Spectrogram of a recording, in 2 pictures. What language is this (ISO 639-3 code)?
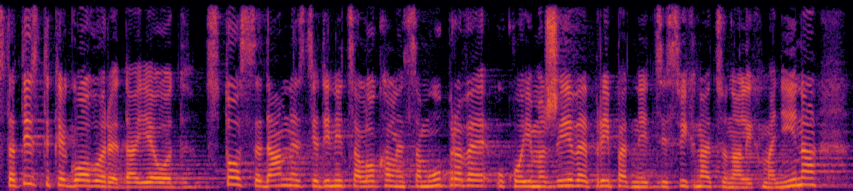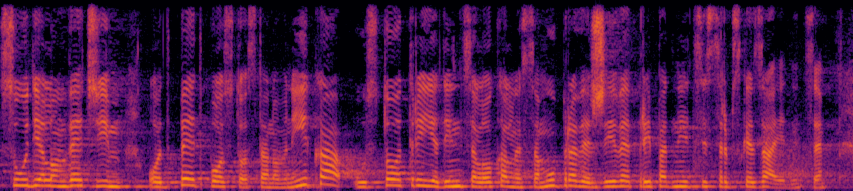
hrv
